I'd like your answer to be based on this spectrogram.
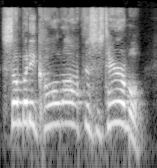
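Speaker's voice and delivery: high, loud whiny panic voice; hammed-up high loud distress; mock panicked leader. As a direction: squeal it like a leader in a tizzy. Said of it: "they're like".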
